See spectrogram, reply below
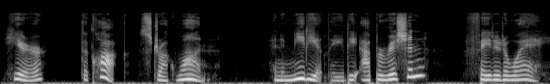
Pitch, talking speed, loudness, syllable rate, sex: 220 Hz, 120 wpm, -16 LUFS, 5.8 syllables/s, female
